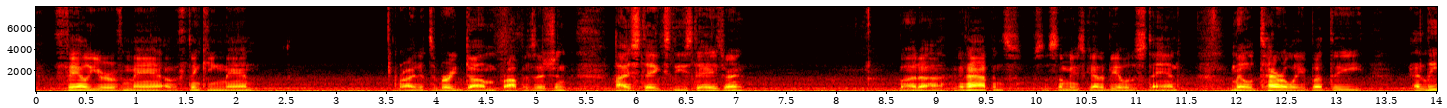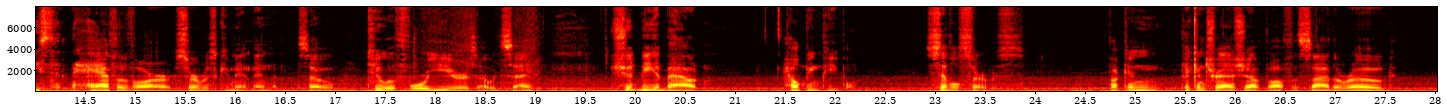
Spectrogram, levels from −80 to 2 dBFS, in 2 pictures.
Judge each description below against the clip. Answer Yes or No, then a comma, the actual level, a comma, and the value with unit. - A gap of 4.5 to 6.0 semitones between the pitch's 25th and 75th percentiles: No, average, 3.8 semitones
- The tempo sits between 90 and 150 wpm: Yes, slow, 135 wpm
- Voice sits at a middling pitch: No, very low, 80 Hz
